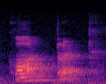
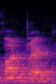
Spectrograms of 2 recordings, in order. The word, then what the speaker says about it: contract: If the stress is on the second tract, T, if it is here, it becomes contract, expand and contract, it becomes a verb.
